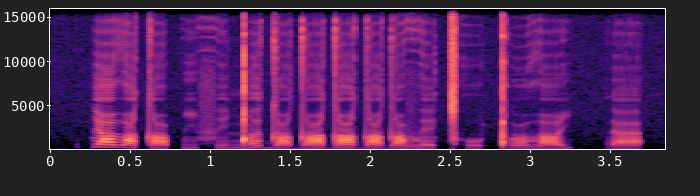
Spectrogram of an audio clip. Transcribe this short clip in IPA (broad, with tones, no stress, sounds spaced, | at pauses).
p e˥ ðˤ i˧ tˤ a˩ p i˧ f e˩ ŋ͡ǃ ʌ˥ d u˩ dˤ e˧˥ dˤ ɯ˧˥ dˤ ɛ˧ dˤ o˧˥ v ɛ˩ ǀʰ o˩ ǃ u˧˥ ðˤ i˧ | ɾ a˩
